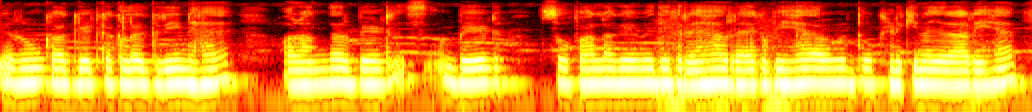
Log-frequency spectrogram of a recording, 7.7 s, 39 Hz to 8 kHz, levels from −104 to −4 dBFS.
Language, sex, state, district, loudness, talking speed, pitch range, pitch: Hindi, male, Jharkhand, Palamu, -12 LUFS, 215 wpm, 145-155 Hz, 150 Hz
